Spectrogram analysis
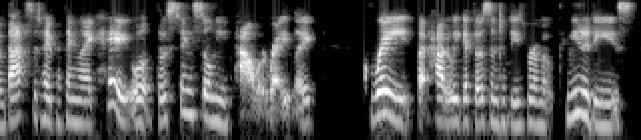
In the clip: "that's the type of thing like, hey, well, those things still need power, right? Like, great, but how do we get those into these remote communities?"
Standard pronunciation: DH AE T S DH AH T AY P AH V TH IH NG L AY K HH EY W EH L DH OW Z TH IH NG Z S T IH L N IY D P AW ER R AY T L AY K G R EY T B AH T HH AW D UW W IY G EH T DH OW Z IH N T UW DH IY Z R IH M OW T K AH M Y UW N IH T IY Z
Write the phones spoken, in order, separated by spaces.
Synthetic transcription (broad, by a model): DH AE T S DH AH T AY P AH V TH IH NG L AY K HH EY W EH L DH OW Z TH IH NG Z S T IH L N IY D P AW ER R AY T L AY K G R EY T B AH T HH AW D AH W IY G EH T DH OW Z IH N T UW DH IY Z R IH M OW T K M Y UW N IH T IY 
